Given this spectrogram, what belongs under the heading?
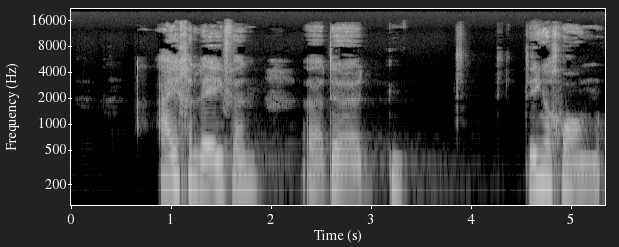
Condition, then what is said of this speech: Stuttering. Wat er bij mij met name gebeurt is dat ik voel dat het in mijn keel blokkeert.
